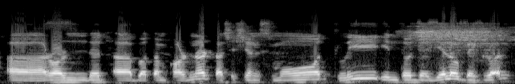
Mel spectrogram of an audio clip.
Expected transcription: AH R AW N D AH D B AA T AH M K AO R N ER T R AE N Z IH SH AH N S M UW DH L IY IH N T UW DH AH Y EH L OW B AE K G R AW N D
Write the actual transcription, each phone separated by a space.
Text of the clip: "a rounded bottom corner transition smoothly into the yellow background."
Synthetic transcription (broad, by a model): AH R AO N D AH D B AA T AH M K AO R N ER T AE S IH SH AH N S M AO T L IY IH N T UW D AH Y EH L OW B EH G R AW N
